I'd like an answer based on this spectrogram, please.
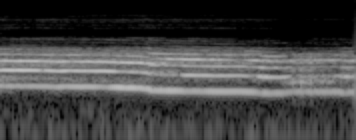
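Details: A Siberian Husky, protesting when his owner seems ready to leave without him, gives a long, smooth howl that slowly slides downward in pitch.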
